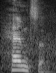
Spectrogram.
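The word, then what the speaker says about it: handsome: गलत है, ठीक है, फोनेटिक्स के आधार पर ये गलत है, इसलिए हम ये क्या करेंगे, यहाँ पर डी को साइलेंट कर देंगे, हैंडसम।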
